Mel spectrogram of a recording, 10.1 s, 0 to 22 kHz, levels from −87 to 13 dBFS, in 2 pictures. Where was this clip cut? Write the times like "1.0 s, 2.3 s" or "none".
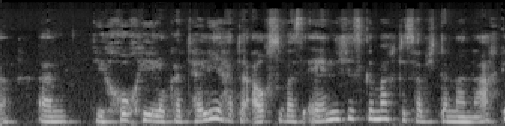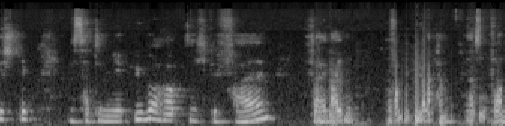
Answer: none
